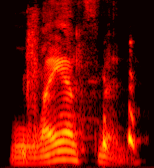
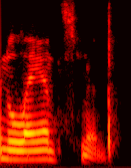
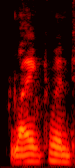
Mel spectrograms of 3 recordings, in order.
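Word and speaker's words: Lancman: Well, so here's the thing. It's L-A-N-C-M-A-N. Yep. Yep. And I have edited I have edited an absurd number of his blogs, and I have called him Lankman to his face via the group chat, and nobody's ever questioned me on it until today.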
